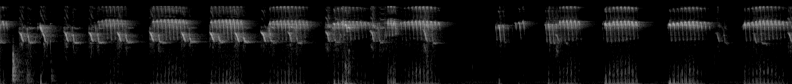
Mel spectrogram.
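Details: Hand-reared songbird chicks one week into hand feeding give quick, high, buzzy begging notes, about a hundred bursts a minute, irregularly spaced with a brief silence midway.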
